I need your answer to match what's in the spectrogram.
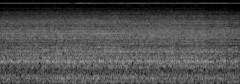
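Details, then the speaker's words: Pioneer SX-1050 receiver after re-capping, during FM tuner alignment: even, steady static hiss with no tone or programme, only the 19 kHz pilot, which is filtered out; normal static with nothing to pass through. "And of course it's mono, so you're still going to hear, you're not going to hear anything because there's only the 19 kilohertz and it's being filtered out. So all you're going to get is static."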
